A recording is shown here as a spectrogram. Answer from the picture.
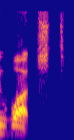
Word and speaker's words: watched: Okay, but take note that the pronunciation of that verb watch with ed d past tense, it should be watched. The ant sound should be the t sound watched. It's not watched. Okay, it's watched.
